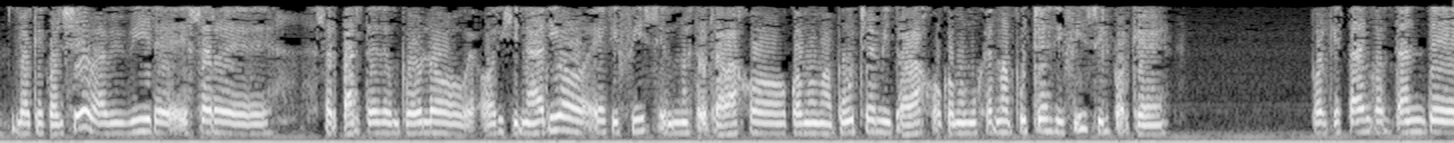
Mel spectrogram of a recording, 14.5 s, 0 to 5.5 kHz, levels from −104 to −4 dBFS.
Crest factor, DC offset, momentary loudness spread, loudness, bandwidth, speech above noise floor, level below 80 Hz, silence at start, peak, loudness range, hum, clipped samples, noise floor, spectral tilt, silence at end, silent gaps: 12 dB; 4%; 5 LU; -15 LUFS; 5 kHz; 31 dB; -50 dBFS; 0 s; -4 dBFS; 4 LU; none; under 0.1%; -46 dBFS; -6.5 dB/octave; 0 s; none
